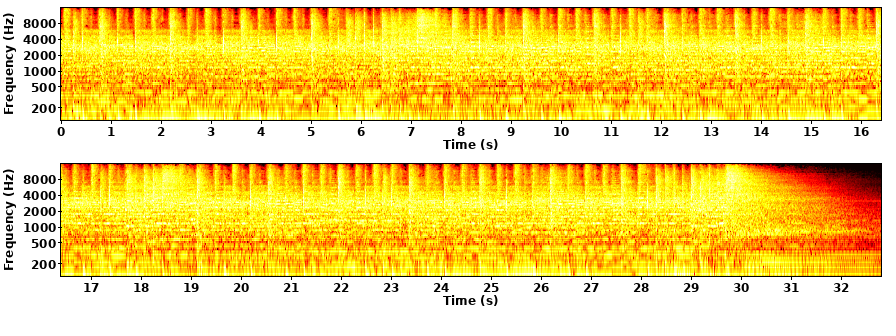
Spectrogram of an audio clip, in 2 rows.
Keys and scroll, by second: 24.7 shift+Down, 28.0 Down, 29.6 Down, 31.2 Down.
